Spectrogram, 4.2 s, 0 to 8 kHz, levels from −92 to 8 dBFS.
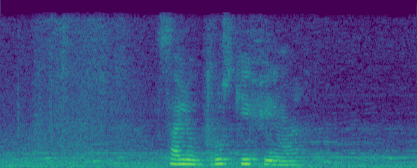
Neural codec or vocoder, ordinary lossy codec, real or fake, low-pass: none; AAC, 48 kbps; real; 7.2 kHz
